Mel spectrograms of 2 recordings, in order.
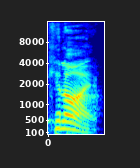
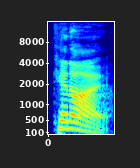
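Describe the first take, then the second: First: The two words are joined into one sound. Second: The same.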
